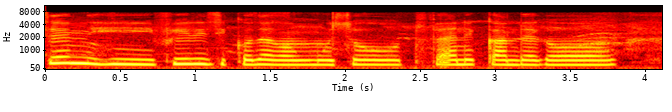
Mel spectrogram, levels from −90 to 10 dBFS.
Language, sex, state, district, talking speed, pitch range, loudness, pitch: Chakma, female, Tripura, Dhalai, 145 wpm, 235-265 Hz, -13 LUFS, 245 Hz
